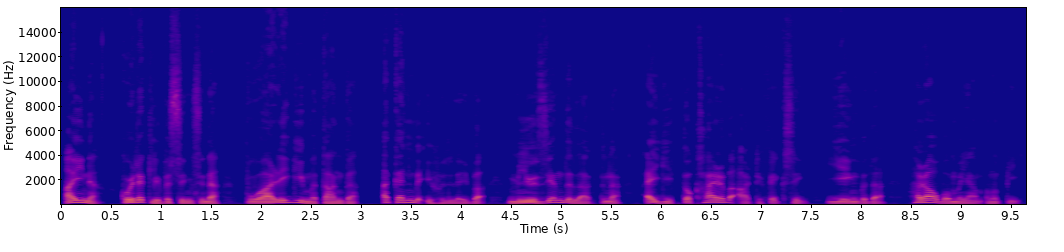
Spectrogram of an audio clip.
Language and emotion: Manipuri, happy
